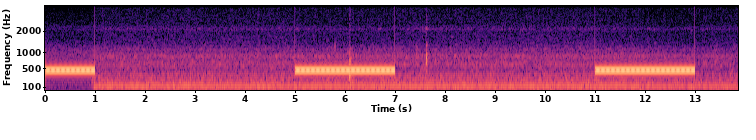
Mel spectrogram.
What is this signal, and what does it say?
Ringback tone (North America), 440 + 480 Hz.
